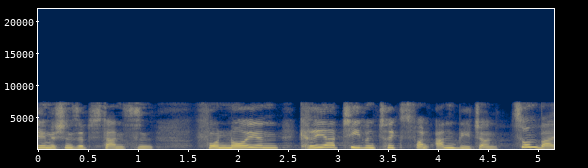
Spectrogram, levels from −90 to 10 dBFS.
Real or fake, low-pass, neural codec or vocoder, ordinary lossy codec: fake; 7.2 kHz; autoencoder, 48 kHz, 32 numbers a frame, DAC-VAE, trained on Japanese speech; none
